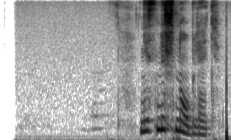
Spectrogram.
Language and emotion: Russian, angry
